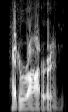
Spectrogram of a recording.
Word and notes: Heteropteran: American English

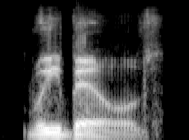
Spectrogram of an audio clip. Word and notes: rebuild: British English

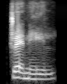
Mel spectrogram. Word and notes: trenail: Indian

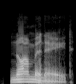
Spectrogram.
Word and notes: nominate: American English

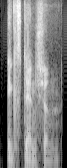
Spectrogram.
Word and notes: extension: British English

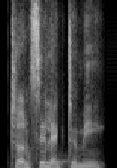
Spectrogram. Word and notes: tonsillectomy: Indian

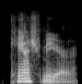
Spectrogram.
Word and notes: cashmere: American English

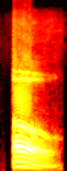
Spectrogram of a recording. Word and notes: OH: American English

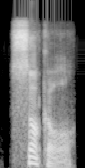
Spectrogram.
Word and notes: socle: British English

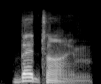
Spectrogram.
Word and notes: bedtime: British English

